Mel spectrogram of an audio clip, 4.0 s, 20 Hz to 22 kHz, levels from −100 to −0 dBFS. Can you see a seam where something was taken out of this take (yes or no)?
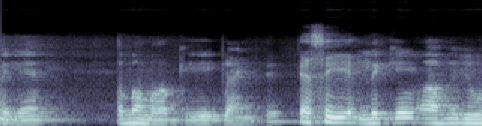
no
